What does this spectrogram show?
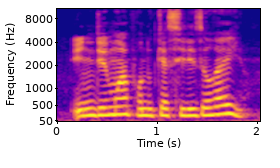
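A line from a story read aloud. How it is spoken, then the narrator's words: Sneering laugh. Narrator (French): ricana Monsieur Taupe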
